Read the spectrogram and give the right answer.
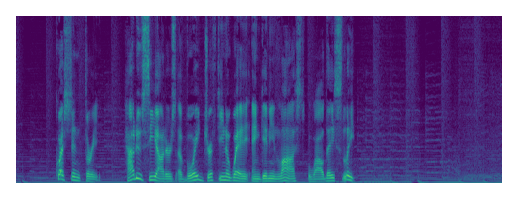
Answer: They hold hands.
